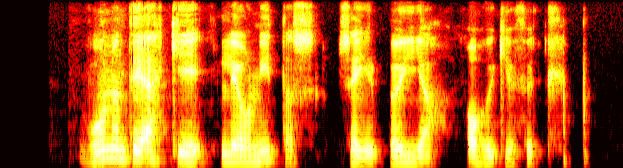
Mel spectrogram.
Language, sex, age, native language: Icelandic, male, 20-29, Icelandic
